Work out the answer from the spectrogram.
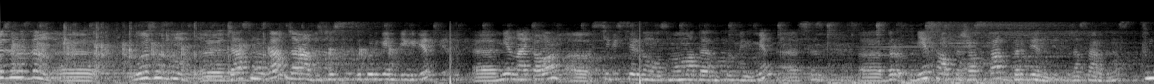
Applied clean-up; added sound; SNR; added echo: none; Fireworks; 14 dB; reverberation time 2.5 s.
